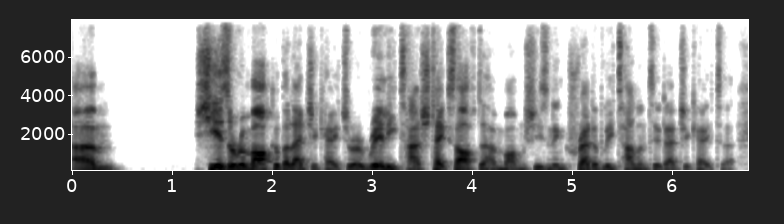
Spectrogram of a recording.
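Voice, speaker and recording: Against a quiet background, a man with an English Midlands accent talks very fast in a fairly low voice, with ordinary pitch variation and big swings in loudness. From London. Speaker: education and leadership speaker. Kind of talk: casual interview.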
